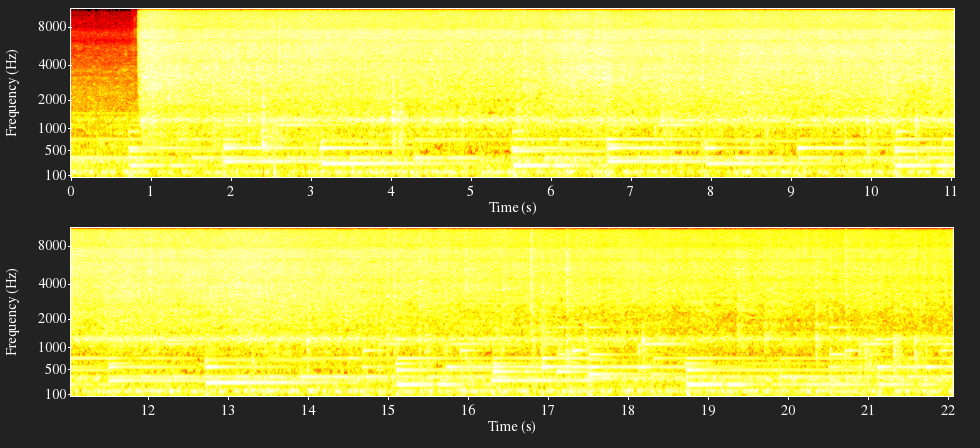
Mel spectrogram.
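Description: Prawns dropped into hot oil in a kadai, bursting into a loud sizzle about a second in and frying steadily as they are stirred with a spatula. The sizzle slowly eases toward the end.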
